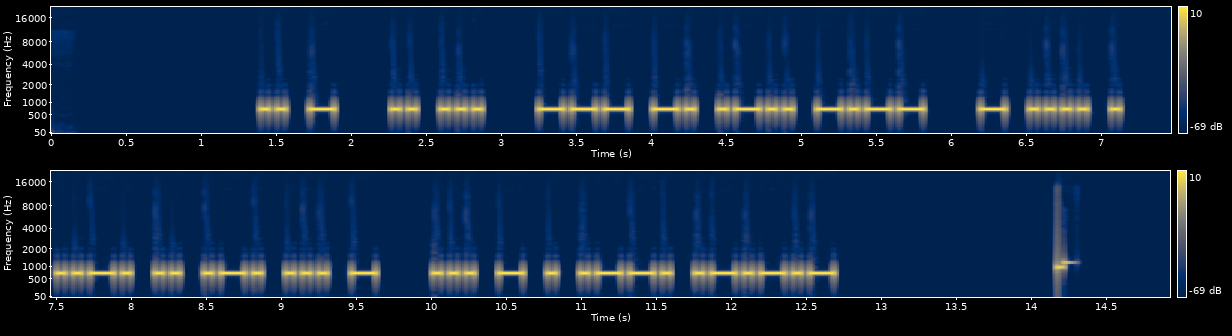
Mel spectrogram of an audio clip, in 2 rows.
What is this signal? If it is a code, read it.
Morse code, heard as a keyed tone, about 21 wpm, 700 Hz. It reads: IT IS ONLY THE FIRST STEP.
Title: Sentences from Top 1000 Words - Review Part 2 - 22wpm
